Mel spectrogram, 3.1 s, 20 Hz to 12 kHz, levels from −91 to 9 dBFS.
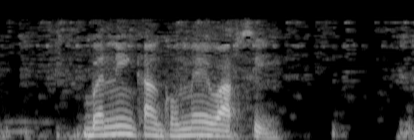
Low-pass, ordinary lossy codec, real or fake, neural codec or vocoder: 7.2 kHz; MP3, 96 kbps; real; none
